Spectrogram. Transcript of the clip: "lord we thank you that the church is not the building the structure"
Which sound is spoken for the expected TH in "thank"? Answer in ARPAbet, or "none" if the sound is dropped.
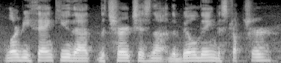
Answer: TH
